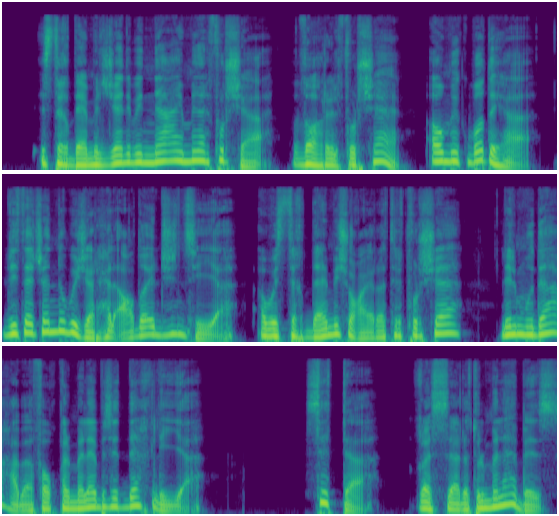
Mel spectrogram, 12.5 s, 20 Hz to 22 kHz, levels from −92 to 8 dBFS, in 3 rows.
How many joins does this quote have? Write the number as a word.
zero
